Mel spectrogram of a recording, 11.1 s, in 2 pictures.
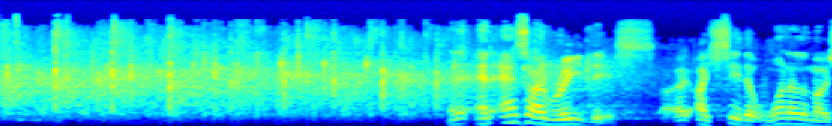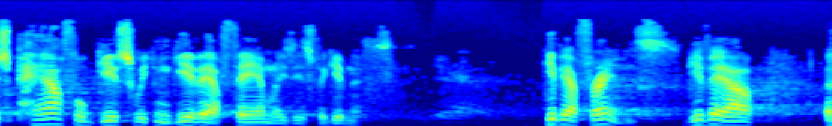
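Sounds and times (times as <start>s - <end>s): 
audience hand clapping: 0.0s - 4.3s
speech: 3.0s - 8.2s, 9.2s - 11.0s.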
